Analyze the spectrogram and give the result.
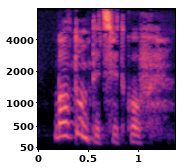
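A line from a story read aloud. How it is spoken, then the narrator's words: Tired grumble. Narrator (Russian): устало проворчала я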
